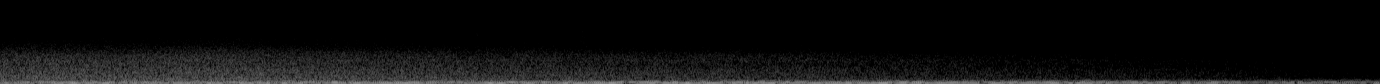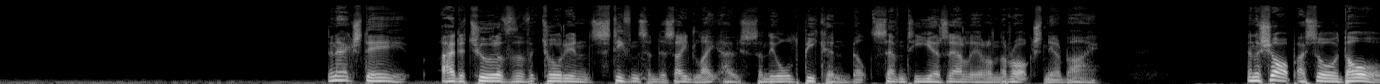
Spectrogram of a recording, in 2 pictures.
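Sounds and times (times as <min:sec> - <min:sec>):
boat engine powering back: 0:00.0 - 0:20.4
speech: 0:17.1 - 0:24.8, 0:26.3 - 0:27.5.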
